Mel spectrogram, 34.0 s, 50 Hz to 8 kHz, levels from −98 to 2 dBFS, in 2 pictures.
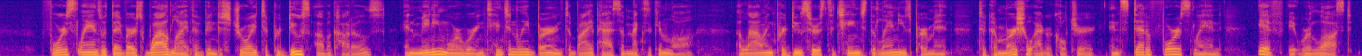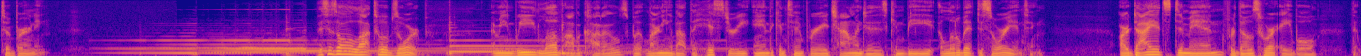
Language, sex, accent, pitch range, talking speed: English, male, American, 95-120 Hz, 140 wpm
